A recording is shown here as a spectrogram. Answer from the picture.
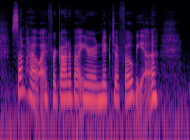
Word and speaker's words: nyctophobia: Or is it nycto? Sorry, I guess I don't know how to pronounce that correctly. How to pronounce nyctophobia. No, I was right. Nyctophobia. I was right first. Or at least according to a quick Google search.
